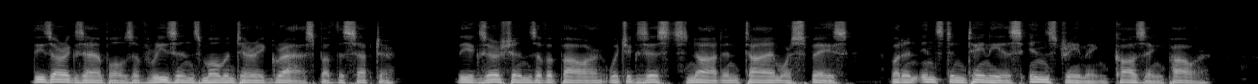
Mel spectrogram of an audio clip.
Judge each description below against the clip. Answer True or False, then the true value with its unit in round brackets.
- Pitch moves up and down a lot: False (2.8 semitones)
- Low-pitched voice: True (95 Hz)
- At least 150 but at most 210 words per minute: False (140 wpm)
